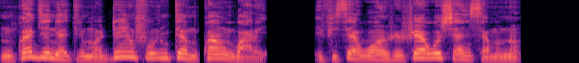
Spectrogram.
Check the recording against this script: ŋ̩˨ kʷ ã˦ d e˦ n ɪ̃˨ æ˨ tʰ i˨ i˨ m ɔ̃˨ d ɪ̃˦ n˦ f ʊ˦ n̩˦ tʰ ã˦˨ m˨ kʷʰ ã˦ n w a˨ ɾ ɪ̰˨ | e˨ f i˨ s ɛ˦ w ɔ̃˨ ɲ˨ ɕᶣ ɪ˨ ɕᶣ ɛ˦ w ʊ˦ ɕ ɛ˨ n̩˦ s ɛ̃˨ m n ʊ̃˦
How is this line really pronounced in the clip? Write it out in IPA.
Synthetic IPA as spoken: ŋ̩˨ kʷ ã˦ d͡ʑ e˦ n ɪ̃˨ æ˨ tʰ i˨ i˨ m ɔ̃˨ d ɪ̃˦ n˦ f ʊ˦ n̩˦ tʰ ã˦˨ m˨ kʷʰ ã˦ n w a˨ ɾ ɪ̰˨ | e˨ f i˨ s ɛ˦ w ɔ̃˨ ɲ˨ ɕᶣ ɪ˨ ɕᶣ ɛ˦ w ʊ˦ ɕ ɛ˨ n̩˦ s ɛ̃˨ m n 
